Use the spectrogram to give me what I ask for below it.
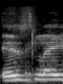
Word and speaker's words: Islay: All right, so I'm gonna say So- Islay. Is that how you say it? Isla. Isla. Isla.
